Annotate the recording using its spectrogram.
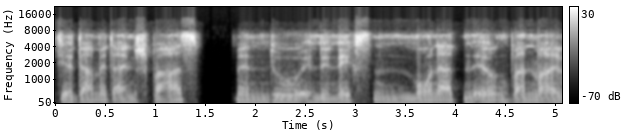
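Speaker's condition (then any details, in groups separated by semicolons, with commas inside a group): Parkinson's disease; mild course, ongoing tremor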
